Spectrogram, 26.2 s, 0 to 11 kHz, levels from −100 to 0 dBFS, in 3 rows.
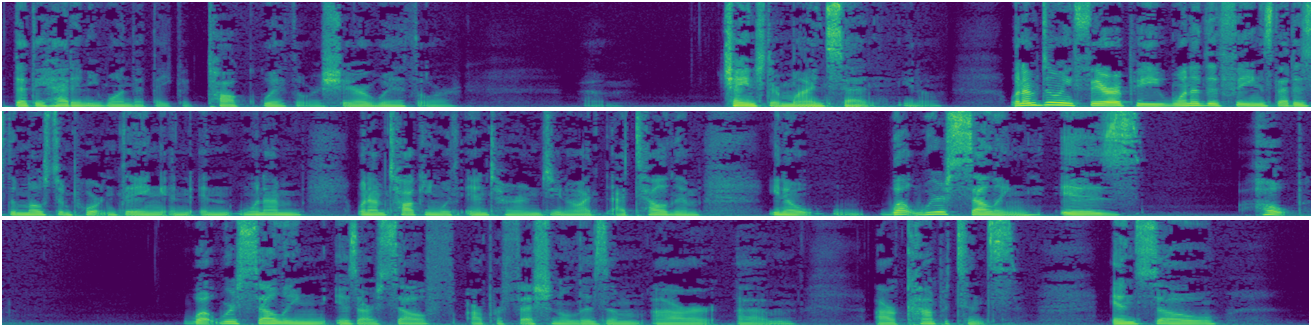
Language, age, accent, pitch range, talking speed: English, 40-59, American, 145-170 Hz, 160 wpm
